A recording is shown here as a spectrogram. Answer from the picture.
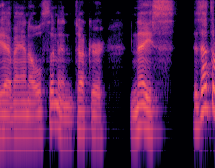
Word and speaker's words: Nace: And today we have Ann Olson and Tucker Nace. Is that the right pronunciation, Tucker? Nace?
